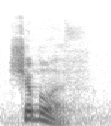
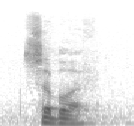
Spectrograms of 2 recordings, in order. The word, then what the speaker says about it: Shibboleth: When he said no, they said to him, say Shibboleth. And he said Sibboleth, for he could not pronounce it right.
